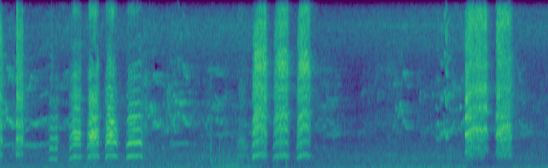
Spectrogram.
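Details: Rainbow lorikeets at Riverglade Reserve, NSW: loud, raspy screeches in quick runs of four or five, separated by pauses, with softer chatter between runs.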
